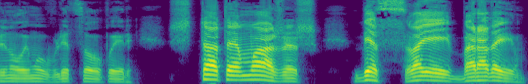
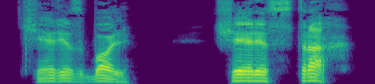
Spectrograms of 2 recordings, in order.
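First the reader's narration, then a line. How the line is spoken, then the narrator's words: Muttering through clenched teeth. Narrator (Russian): пробормотал Афанасий, стиснув зубы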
